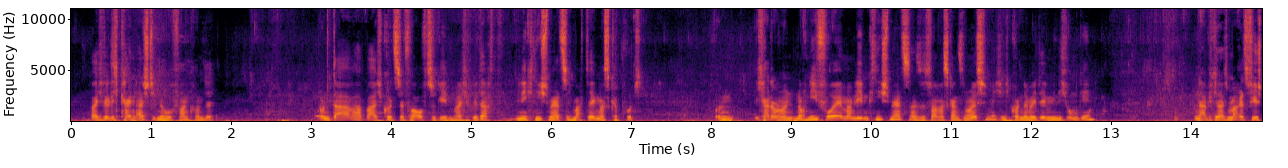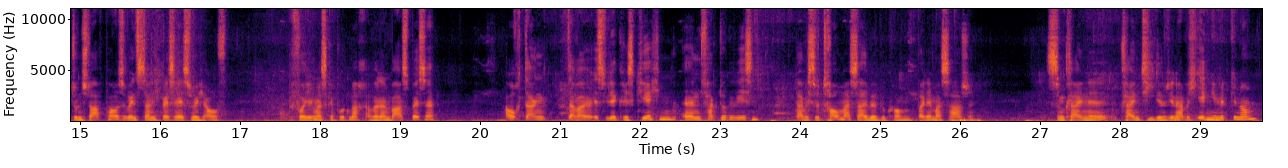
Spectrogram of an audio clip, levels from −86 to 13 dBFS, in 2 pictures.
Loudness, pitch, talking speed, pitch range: -17 LUFS, 135 Hz, 225 wpm, 110-155 Hz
